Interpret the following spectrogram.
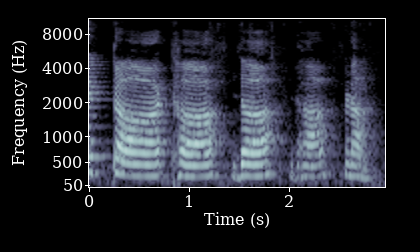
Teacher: इन अक्षरों को बोलने के लिए जीभ की जो नोक होती है, पॉइंट, जो जीभ का पॉइंट होता है, वो तालू के ऊंचे हिस्से को छूता है। जो गहराई वाला तालू का हिस्सा होता है ना, ऐसा वाला, ये पॉइंट जीभ को उसे टच करता है ऐसे। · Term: मूर्धन्य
